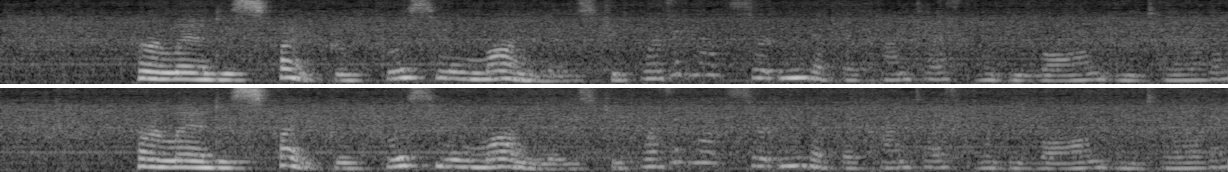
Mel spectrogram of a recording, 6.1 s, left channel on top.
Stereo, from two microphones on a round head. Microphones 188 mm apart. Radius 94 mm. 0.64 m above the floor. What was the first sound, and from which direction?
A woman speaking, 30° right (ahead or behind).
